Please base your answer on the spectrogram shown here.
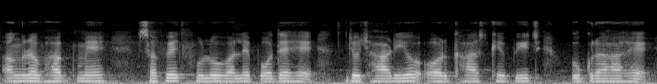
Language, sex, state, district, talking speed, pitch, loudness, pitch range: Hindi, male, Assam, Kamrup Metropolitan, 155 wpm, 140 Hz, -17 LUFS, 135-140 Hz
